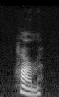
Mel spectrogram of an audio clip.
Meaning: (noun) 1. Physical injury; hurt; damage 2. Emotional or figurative hurt 3. Detriment; misfortune 4. That which causes injury, damage, or loss
- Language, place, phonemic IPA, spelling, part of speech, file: English, California, /hɑɹm/, harm, noun / verb, En-us-harm.ogg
